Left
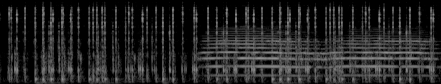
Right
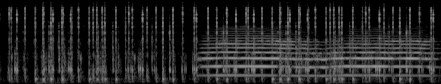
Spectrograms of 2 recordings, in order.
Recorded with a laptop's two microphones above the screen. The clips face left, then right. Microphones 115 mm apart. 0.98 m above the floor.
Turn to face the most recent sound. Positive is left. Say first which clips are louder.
# right 5 dB
turn(degrees=-70)  # may be behind; listen again after turning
